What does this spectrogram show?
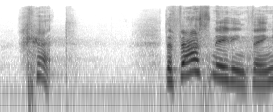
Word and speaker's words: Chet: microphone come up here because in English we would say chat but that's not how you say it it's got to have a little guttural in it but not too much and I know that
